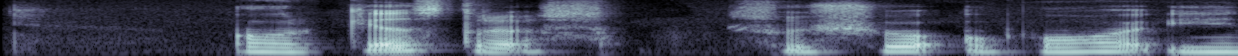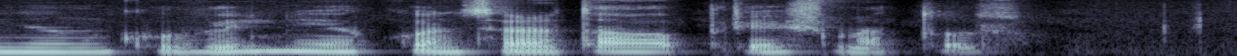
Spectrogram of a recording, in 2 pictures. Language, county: Lithuanian, Vilnius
